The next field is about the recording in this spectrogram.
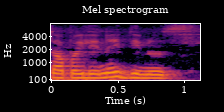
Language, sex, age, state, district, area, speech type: Nepali, female, 30-45, West Bengal, Darjeeling, rural, spontaneous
